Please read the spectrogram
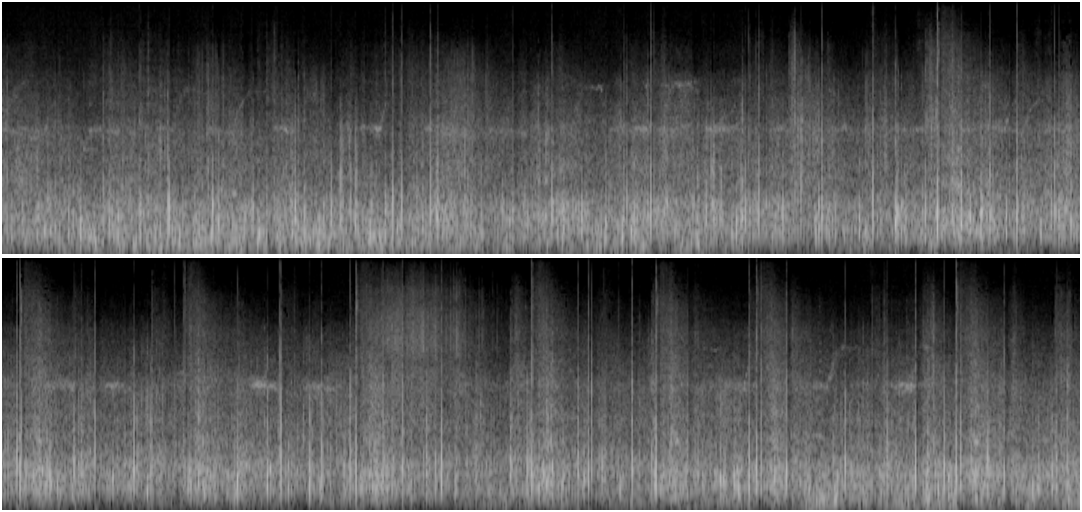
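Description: Dense, unbroken crackling and popping of many fireworks and firecrackers going off at once around a town, with no pause.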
